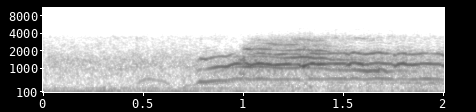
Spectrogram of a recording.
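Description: A young child's drawn-out, high-pitched squeal, starting about three-quarters of a second in and held with a slight waver.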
